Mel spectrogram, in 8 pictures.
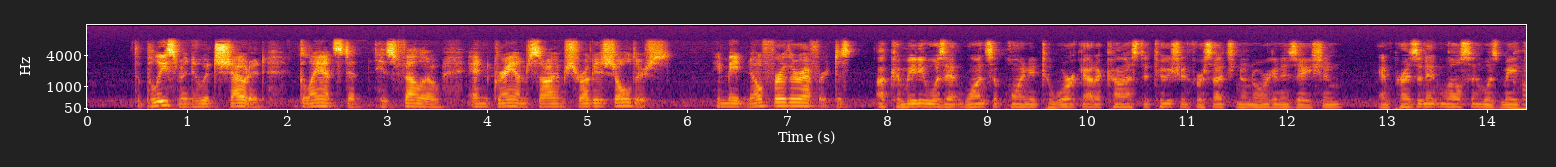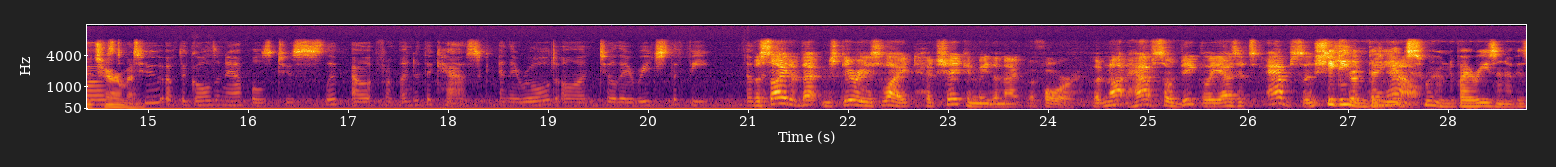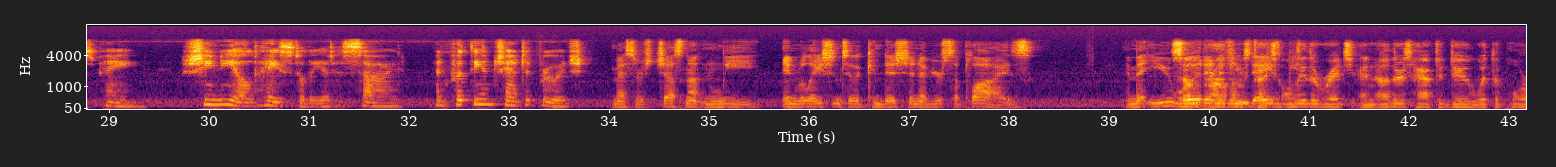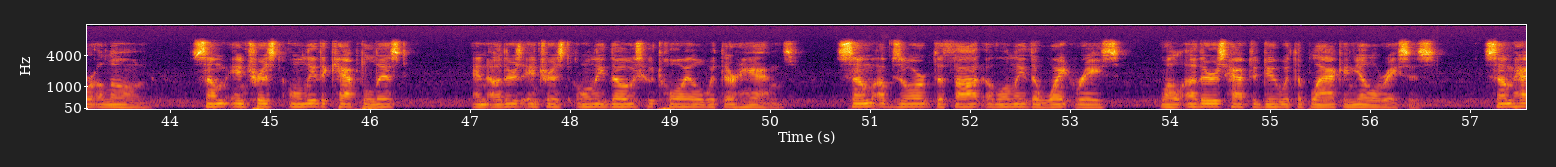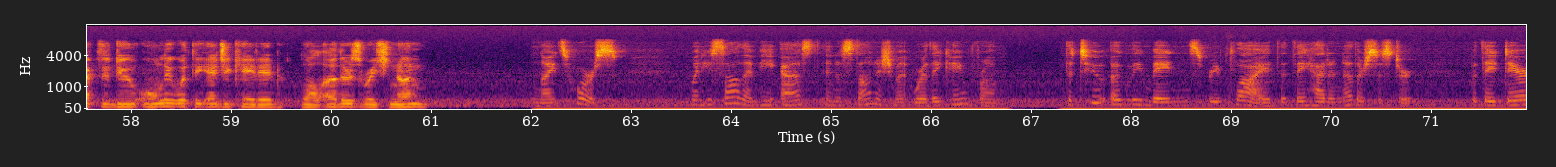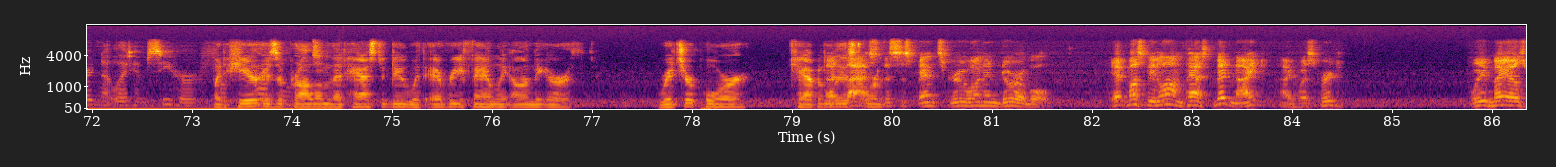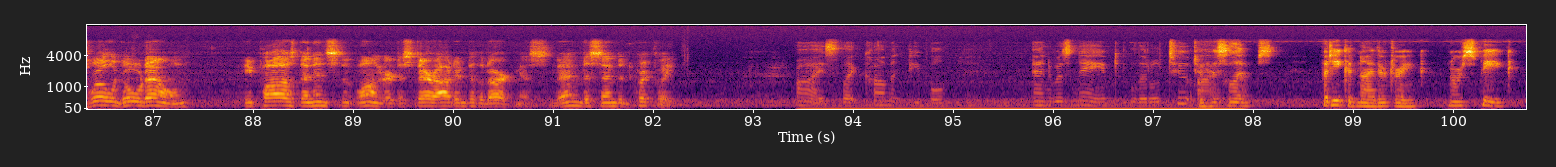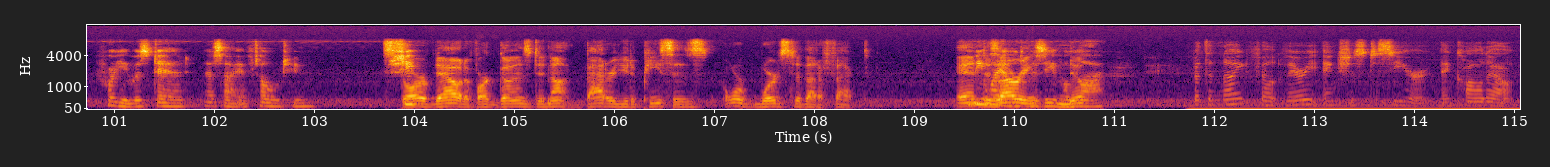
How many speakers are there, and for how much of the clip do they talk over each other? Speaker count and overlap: six, about 7%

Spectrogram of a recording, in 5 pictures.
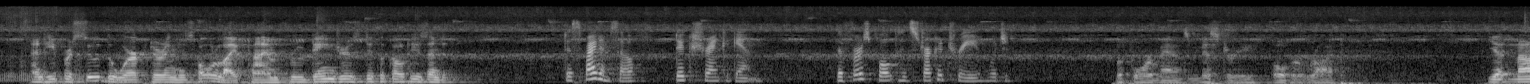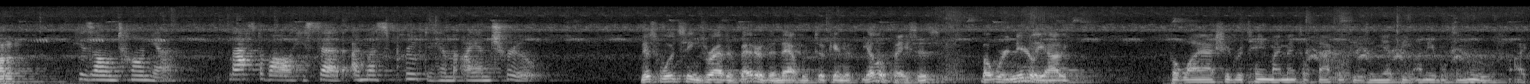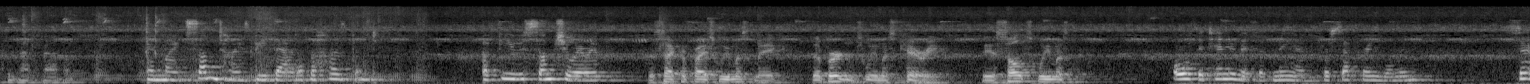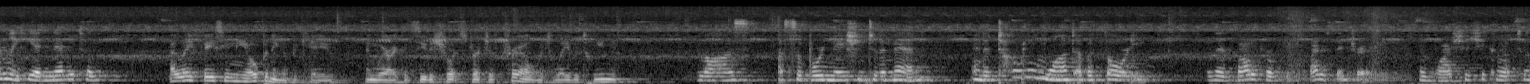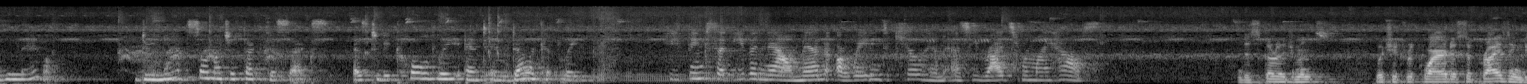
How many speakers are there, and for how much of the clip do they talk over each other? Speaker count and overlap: nine, no overlap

